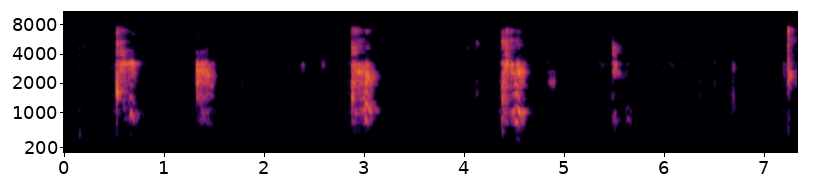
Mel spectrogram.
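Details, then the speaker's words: Baby with whooping cough (pertussis): repeated short, harsh paroxysmal coughs in a quiet room with brief gaps, leaving too little time to get air, worsening as it goes. "So you can see this is a persistent cough, and the baby just never really seems to have enough time to get enough air. And the cough just gets worse and worse."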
